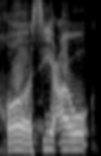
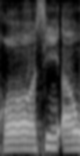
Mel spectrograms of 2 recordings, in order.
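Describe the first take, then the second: First: It has a throaty ain sound in the middle. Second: It has a clear glottal stop in the middle. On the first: The speaker calls it wrong. "Bukan khasi'au kayak huruf ain" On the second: The speaker calls it right. "hamzahnya perlu diperjelas"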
